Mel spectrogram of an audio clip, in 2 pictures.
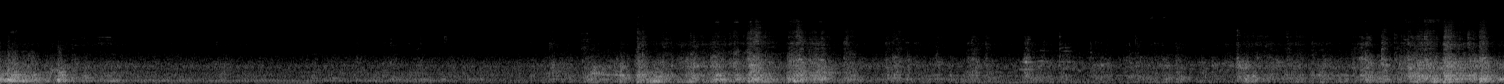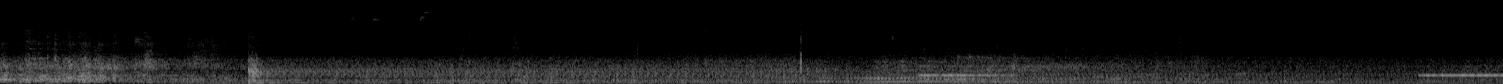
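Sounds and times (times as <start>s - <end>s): excavator diesel engine running: 0.0s - 30.0s
gravel scraping and rattling: 5.4s - 25.5s.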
